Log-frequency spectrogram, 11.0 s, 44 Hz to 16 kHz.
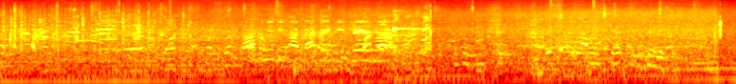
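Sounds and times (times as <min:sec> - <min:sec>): handclaps: 0:00.0 - 0:03.0
children talking and calling out: 0:00.0 - 0:09.9.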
